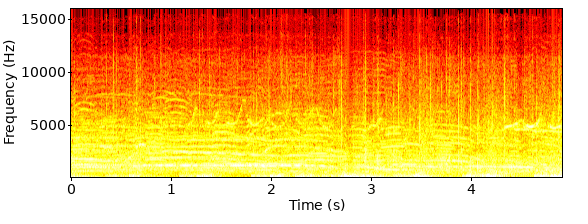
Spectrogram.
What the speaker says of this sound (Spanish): Fuerte, fuerte el aplauso.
